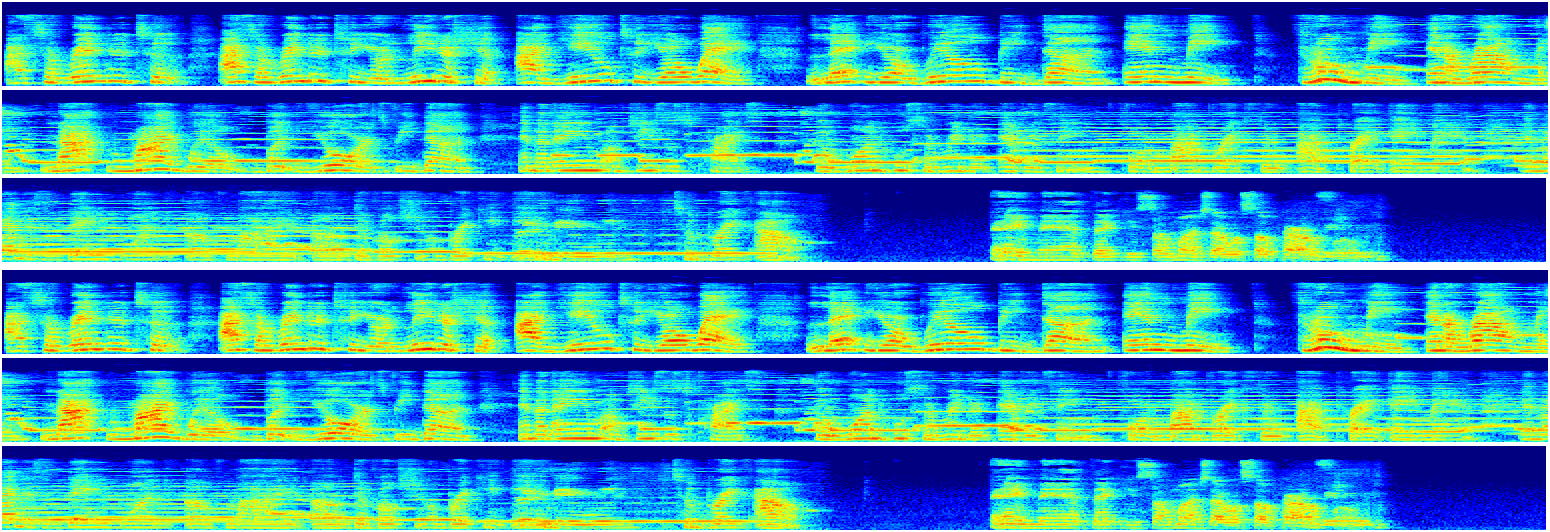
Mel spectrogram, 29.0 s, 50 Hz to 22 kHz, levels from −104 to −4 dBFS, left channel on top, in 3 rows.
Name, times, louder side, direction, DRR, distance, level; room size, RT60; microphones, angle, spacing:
voice 1, 0.0-7.7 8.1-12.6 12.9-14.3 14.7-22.8 23.6-24.3, right 3 dB, 55° right, 0.5 m, -26 dB
sound 1, 8.2-12.1 13.1-24.4, equal, 15° left, 0.4 m, -32 dB
sound 2, 16.0-21.6, left 4 dB, 60° left, 0.7 m, -38 dB
voice 2, 22.5-23.5 27.4-27.9, right 4 dB, 85° right, 0.8 m, -34 dB
voice 3, 25.5-27.8, right 1 dB, 15° right, 0.7 m, -32 dB
2.3 x 2.0 x 3.1 m
head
